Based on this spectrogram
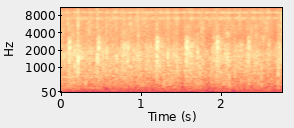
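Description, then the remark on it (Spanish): A church audience applauds steadily in praise of God, a dense wash of many hands clapping at once with no pauses, filling the whole stretch without any voices on top. “Dale un aplauso al Rey.”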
